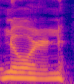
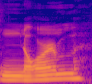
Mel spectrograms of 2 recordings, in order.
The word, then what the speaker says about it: Norn: Did you say his name was Norm? Norn, with like an N. It's like Norm, but in a fantasy environment.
